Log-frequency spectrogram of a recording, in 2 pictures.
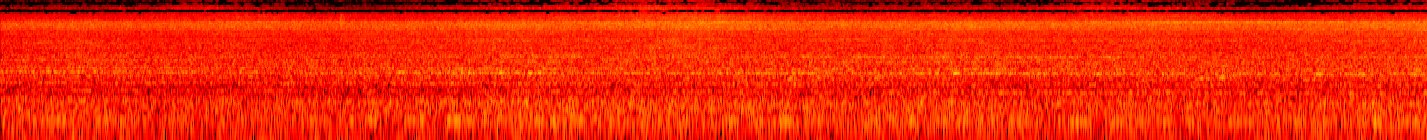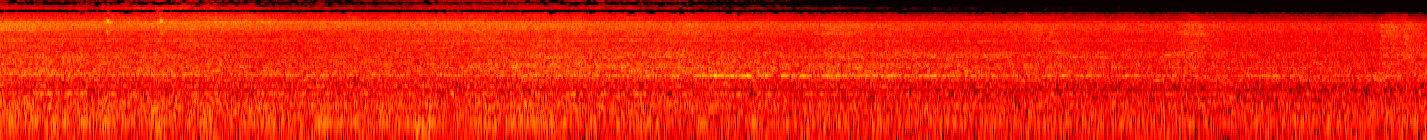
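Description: Long Island Rail Road electric multiple-unit train running through the station: a steady rumble with a faint steady high tone.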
